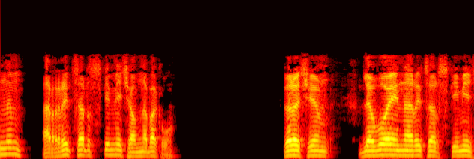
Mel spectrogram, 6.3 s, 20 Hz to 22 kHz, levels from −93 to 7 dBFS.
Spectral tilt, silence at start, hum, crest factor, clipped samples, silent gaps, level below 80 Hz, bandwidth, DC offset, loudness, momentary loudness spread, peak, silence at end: -3 dB/octave; 0 s; none; 22 dB; under 0.1%; 0.41-0.55 s, 2.42-3.78 s; -58 dBFS; 5.6 kHz; under 0.1%; -21 LUFS; 13 LU; 0 dBFS; 0 s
